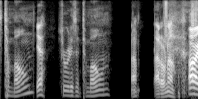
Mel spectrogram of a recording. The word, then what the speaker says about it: Timon: Turtles Alvin versus timman Timone Timone from The Lion King the mircat what is it a silent e or something Timone that's a t i m o n oh Timone from Lion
